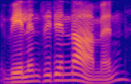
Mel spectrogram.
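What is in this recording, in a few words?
choose a name, German, Voice Sounds; Samsung SGH-i310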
